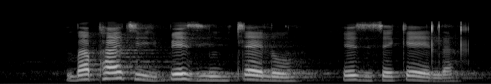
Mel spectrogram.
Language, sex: Zulu, female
